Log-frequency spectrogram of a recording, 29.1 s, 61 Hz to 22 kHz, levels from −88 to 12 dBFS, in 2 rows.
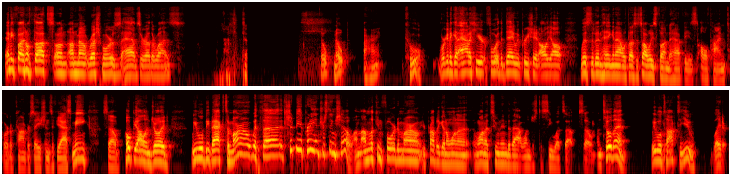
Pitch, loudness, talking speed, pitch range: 145 Hz, -27 LUFS, 200 wpm, 120-170 Hz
